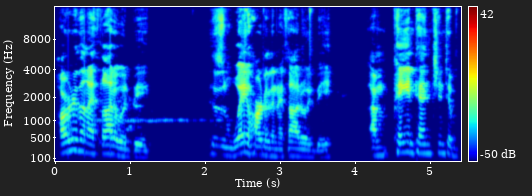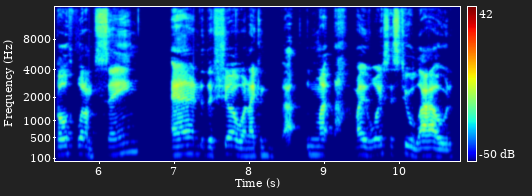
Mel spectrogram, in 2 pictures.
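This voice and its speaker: A video creator watches a show and jots down notes, rambling and thinking aloud in casual live commentary. Distracted, he mutters words as he writes them and often stops to correct himself. His slightly high voice is pushed and bright at a moderate pace, and the desk microphone's level shifts during the recording.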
